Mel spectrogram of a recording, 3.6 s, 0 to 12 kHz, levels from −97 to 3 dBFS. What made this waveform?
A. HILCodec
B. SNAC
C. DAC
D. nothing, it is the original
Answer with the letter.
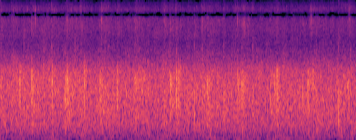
D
